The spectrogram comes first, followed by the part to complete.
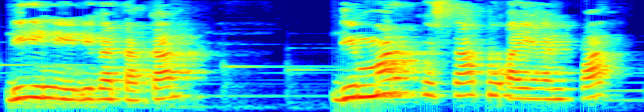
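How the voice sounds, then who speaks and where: A woman's voice: high voice, normal speed. A woman giving an emotional personal faith testimony, repeating phrases and calling out prayers aloud. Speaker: former shaman giving a church testimony. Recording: roomy, dull lo-fi sound with faint music.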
